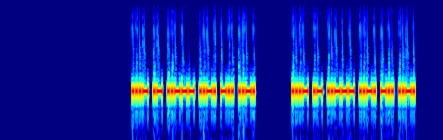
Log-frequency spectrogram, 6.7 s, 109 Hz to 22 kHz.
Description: Morse code, heard as a keyed tone, about 46 wpm, 700 Hz. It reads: VA2FDF VA2FDF
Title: DXCC-100 Call Signs - 6 Characters - Repeated 2x - 45wpm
